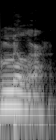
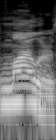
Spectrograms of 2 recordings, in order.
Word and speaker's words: Millar: I thought it was Myler, since it's a I A, was not thinking it's a A, but then I've heard they say it's Miller.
